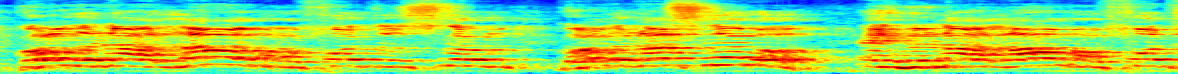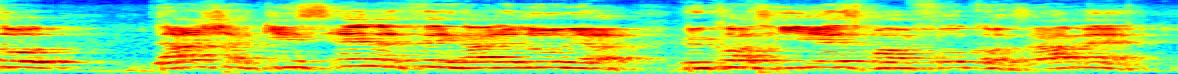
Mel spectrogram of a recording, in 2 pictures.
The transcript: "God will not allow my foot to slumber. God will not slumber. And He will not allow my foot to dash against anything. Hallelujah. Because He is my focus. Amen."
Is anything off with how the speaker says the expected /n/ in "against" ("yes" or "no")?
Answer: yes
